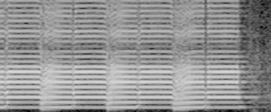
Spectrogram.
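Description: A saxophone plays a false-fingering harmonic for low C sharp: four short, bright, tongued notes in a quick even rhythm, close and loud, with no talking.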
